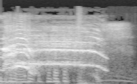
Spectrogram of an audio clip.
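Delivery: high, loud shriek of laughter. Real, not acted. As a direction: burst into a screaming laugh.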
